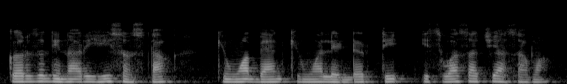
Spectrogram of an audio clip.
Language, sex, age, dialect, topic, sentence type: Marathi, male, 41-45, Southern Konkan, banking, question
